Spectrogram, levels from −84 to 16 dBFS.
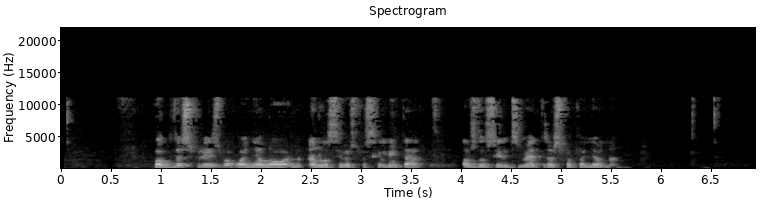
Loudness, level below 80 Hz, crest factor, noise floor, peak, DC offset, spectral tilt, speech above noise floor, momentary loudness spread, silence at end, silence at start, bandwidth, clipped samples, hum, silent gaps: -23 LUFS; -78 dBFS; 20 dB; -73 dBFS; -4 dBFS; under 0.1%; -3 dB/octave; 50 dB; 11 LU; 0.4 s; 0.05 s; 11.5 kHz; under 0.1%; none; none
